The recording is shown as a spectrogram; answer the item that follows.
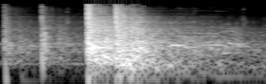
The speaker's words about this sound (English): A protester films pepper balls fired toward the crowd. They can be heard striking the ground. Keep moving. They got pepper balls. Keep moving.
